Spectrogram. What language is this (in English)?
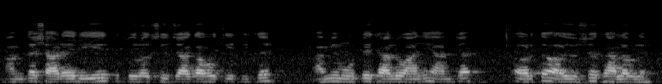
Marathi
